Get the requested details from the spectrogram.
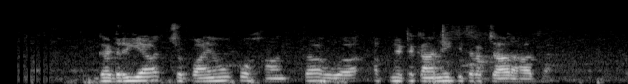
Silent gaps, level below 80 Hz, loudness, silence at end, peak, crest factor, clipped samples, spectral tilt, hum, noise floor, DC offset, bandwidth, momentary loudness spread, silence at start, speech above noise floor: none; -48 dBFS; -20 LUFS; 0.3 s; -4 dBFS; 18 dB; under 0.1%; -9 dB/octave; none; -48 dBFS; under 0.1%; 6.8 kHz; 10 LU; 0.85 s; 29 dB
